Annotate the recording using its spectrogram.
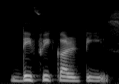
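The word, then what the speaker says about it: difficulties: DIDFFIE, कल, CUL कल, और टीज डिफ़िकल्टीज।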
